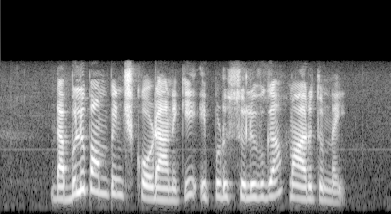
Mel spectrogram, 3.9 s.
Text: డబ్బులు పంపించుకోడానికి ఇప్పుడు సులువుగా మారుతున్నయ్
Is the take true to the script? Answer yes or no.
yes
